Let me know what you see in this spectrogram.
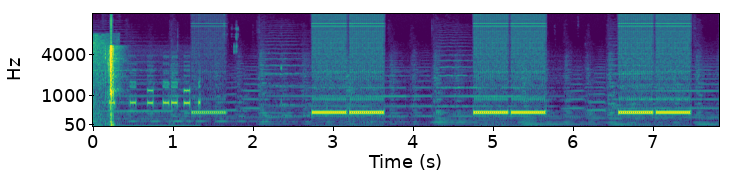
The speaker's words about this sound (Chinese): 哎呀，这个学长怎么回事儿啊？平时明明对我很好的，关键时刻这么不靠谱，都这么久也不接电话。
